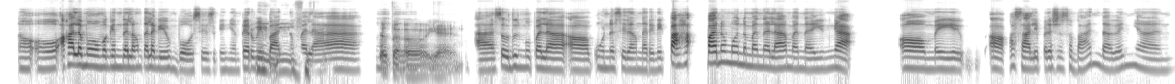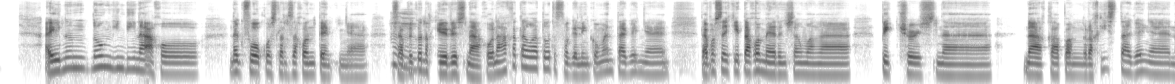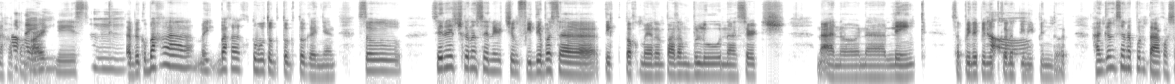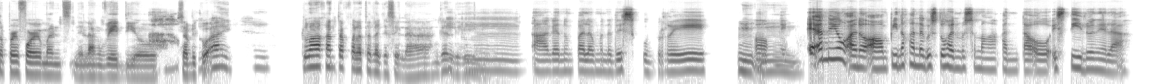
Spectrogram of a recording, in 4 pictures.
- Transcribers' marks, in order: chuckle
- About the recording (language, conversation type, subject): Filipino, podcast, Ano ang paborito mong lokal na mang-aawit o banda sa ngayon, at bakit mo sila gusto?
